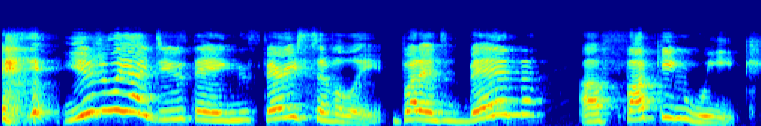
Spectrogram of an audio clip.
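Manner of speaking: slow, loud, drawn-out, weary voice impression.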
